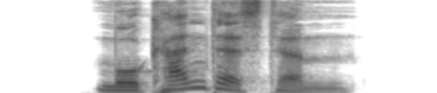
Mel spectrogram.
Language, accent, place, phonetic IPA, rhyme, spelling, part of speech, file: German, Germany, Berlin, [moˈkantəstəm], -antəstəm, mokantestem, adjective, De-mokantestem.ogg
- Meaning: strong dative masculine/neuter singular superlative degree of mokant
